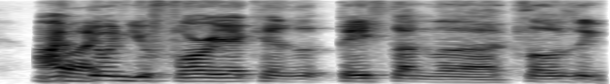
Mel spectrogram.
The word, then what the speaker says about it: UFOria: No, but and also how how are we all pronouncing this? I my gut feeling is to say Euphoria. I'm doing Euphoria because based on the closing credit song.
